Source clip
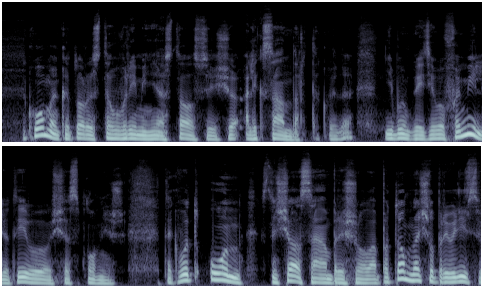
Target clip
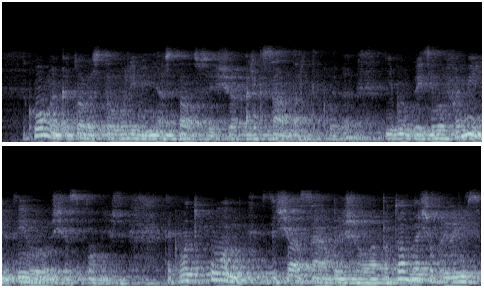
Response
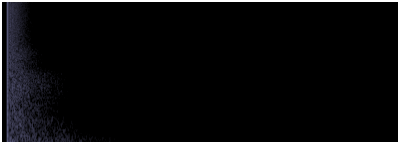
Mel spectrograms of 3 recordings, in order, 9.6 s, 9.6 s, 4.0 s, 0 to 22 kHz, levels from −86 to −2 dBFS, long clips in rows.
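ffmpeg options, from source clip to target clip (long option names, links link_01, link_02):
-filter_complex "[0:a]asplit=2[link_01][link_02];[link_02]asoftclip=type=tanh:threshold=-23.5dB,volume=-3.5dB[link_03];[link_01][link_03]amix=inputs=2:normalize=0[link_04];[1:a]atrim=start_sample=2205,asetrate=48510,aresample=44100[link_05];[link_04][link_05]afir=irnorm=-1:irlink=0,aresample=11025,aresample=44100"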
